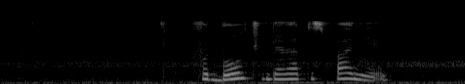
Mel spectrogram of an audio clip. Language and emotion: Russian, neutral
